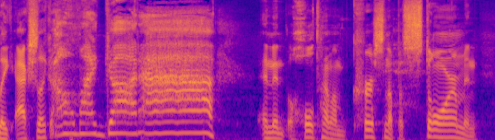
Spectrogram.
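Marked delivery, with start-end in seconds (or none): 0.6-2.2 agonised, very high, drawn-out scream of real pain. Retelling being got out of bed while in pain, retelling screaming in pain. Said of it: "screaming in pain".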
